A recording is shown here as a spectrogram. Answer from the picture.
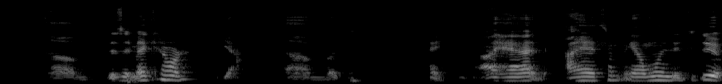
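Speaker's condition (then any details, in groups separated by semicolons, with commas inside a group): Cerebral palsy; lifelong physical disability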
